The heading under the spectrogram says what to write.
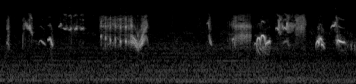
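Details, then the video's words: Red-backed shrike singing: a high, scratchy warble of short buzzy bursts and chirps in two clusters, separated by a brief pause, against a quiet background. "Red backed Shrike · Lanius collurio - song"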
